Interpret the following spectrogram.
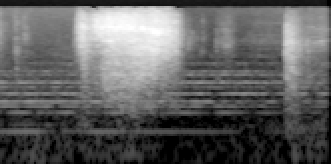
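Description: A bristle hand brush sweeping across a tabletop: one hissing stroke, just under a second long, starting about half a second in.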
